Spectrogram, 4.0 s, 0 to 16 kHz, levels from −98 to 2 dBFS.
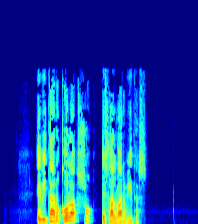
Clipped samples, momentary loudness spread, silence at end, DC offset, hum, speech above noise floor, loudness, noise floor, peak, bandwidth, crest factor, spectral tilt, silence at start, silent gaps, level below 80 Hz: under 0.1%; 13 LU; 1.1 s; under 0.1%; none; 55 dB; -23 LUFS; -79 dBFS; -4 dBFS; 11.5 kHz; 22 dB; -4.5 dB/octave; 0.75 s; none; -76 dBFS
